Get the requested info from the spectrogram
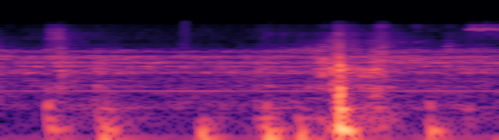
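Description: Handling noise on a handheld camera's microphone: about five soft, low thumps at uneven spacing, the strongest near the end, over a faint steady hum.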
